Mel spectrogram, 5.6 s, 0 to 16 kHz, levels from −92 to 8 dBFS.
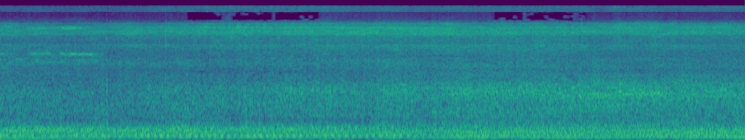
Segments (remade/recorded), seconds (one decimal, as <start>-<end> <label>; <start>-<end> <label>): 0.0-1.4 remade; 1.4-2.4 recorded; 2.4-3.7 remade; 3.7-4.4 recorded; 4.4-5.6 remade

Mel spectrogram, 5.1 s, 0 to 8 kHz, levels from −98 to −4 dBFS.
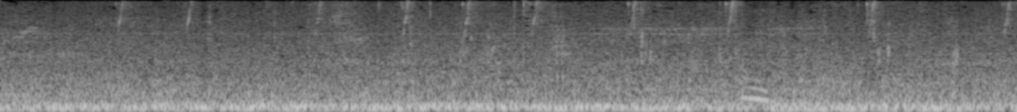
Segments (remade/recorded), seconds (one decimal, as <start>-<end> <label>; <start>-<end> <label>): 0.0-2.8 recorded; 2.8-3.6 remade; 3.6-5.1 recorded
